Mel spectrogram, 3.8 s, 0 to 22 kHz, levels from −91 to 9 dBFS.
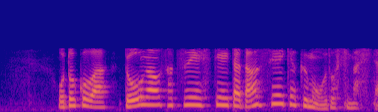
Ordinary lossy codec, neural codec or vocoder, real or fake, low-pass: none; none; real; 3.6 kHz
